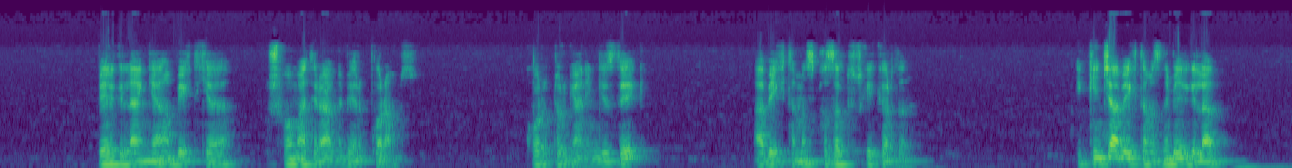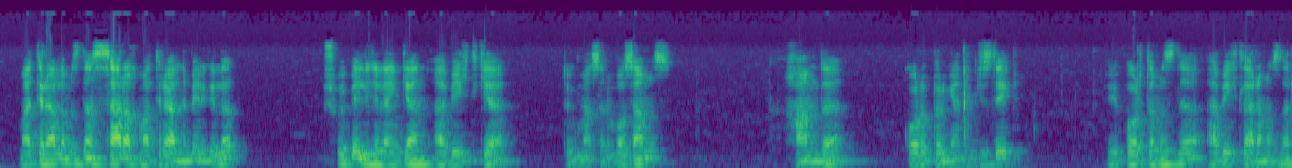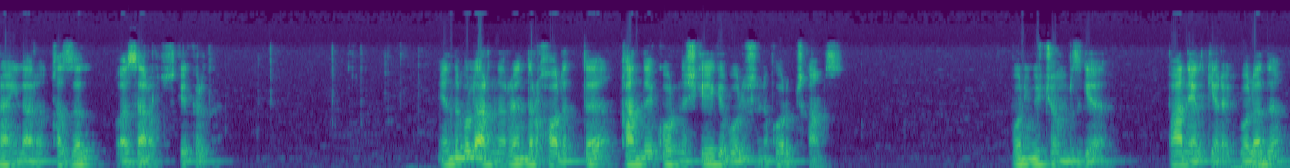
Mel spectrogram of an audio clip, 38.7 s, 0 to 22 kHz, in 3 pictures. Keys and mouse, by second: 5.3 click, 5.9 drag, 10.7-11.5 drag, 13.7-18.6 right drag, 19.8 click, 20.5 click, 22.6 alt+right click, 23.0 alt+middle click, 23.5 alt+right click, 23.8 alt+middle click, 24.8 drag, 25.3-25.7 drag, 27.7-28.0 alt+middle drag, 28.3 alt+click, 29.6 alt+right click, 30.0 alt+middle click, 30.5 alt+click, 33.5 alt+right click, 33.9 alt+middle click, 37.5 click.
